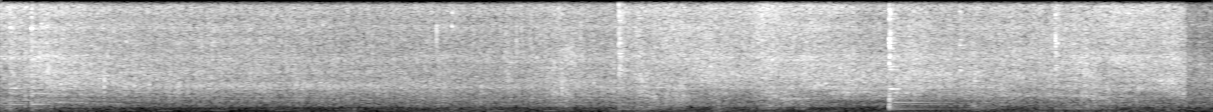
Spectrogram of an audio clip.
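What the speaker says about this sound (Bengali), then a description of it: "এবার আগে থেকে ভেজে রাখা ফুলকপি আলুগুলো দিয়ে দেব।" Pre-fried potatoes and cauliflower sizzle steadily in a masala in a pan, a dense close crackle with occasional stirring scrapes and clinks, and no voices.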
